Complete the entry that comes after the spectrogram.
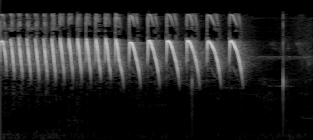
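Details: Full 'nembak' song of a cigun bird, meant for training other birds: a very fast trill of downslurred high whistles that slows into fewer, longer sweeping notes, then stops, leaving a single faint tick.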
